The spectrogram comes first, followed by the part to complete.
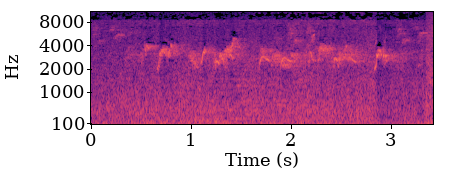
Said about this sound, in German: Später geht es durch einen dicht besiedelten Wald und ich genieße das Zwitschern der Vögel.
